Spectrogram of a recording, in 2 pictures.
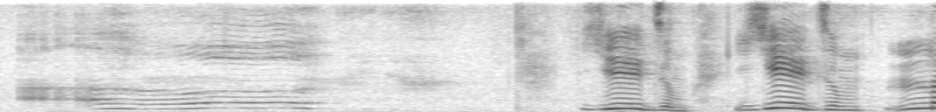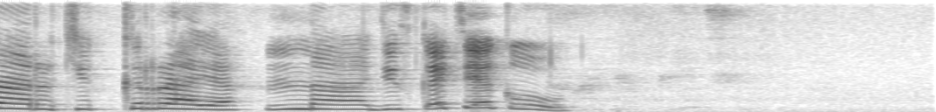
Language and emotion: Russian, positive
